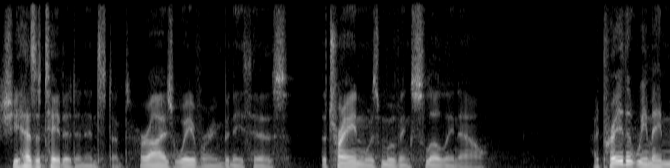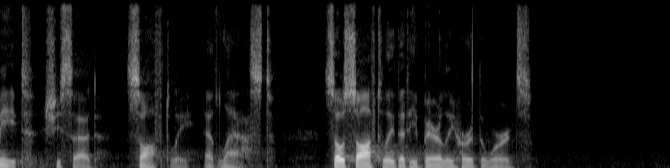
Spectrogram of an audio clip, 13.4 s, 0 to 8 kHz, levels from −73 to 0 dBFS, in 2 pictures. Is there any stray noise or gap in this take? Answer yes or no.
no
